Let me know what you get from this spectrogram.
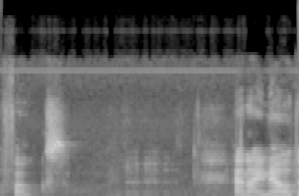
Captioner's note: laughter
